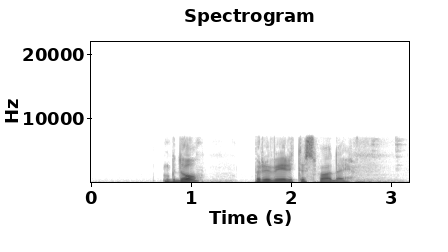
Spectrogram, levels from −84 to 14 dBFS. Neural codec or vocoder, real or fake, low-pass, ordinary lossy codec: none; real; 7.2 kHz; none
